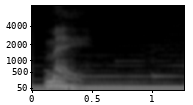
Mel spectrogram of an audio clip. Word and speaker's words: Me: Inana carried in her boat the mi pronounced may.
